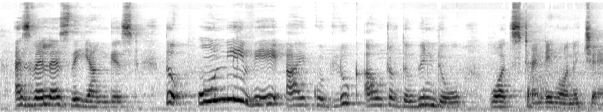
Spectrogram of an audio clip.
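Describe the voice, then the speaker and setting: A woman talks at a fairly slow pace. She has a Marathi accent. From India, Maharashtra. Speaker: storyteller. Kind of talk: reading aloud.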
